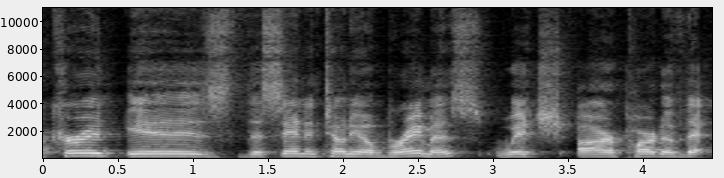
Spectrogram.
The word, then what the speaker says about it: Brahmas: Yes, and they're pronouncing the Brahmas. Some of us, we pronounce it Brahmas, but they call it the Brahmas.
